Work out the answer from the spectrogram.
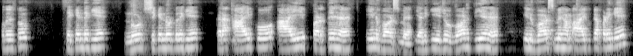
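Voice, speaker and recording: Repetitive teacher. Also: male voice, high-pitched, level tone, moderate pace, darkish tone. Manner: repetitive, asks and answers his own questions. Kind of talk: lesson on English pronunciation.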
